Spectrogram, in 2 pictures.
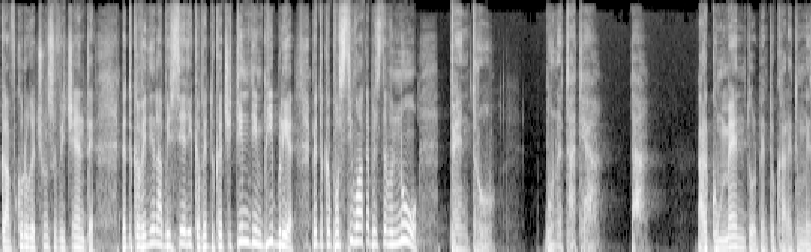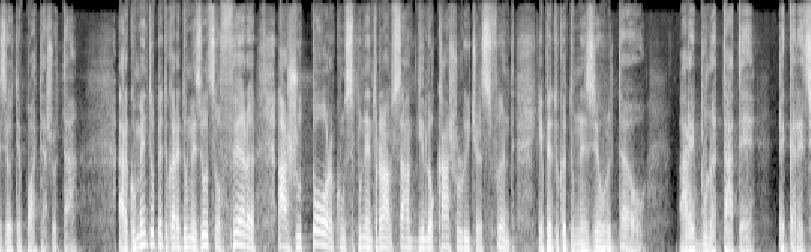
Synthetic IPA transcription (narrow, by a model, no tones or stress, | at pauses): kəamfəkut̪ɾuɡət͡ʃiunʲsufit͡ʃient̪e̞pe̞nt̪ɾukəvenimlabise̞ɾikəpent̪ɾukət͡ʃit̪imd̪inbiblijepent̪ɾukəpost̪imoat̪əpest̪əmnu | pe̞nt̪ɾṵ | bunət̪ʰat̪ea̰ | t̪a | a̰rɡume̞nt̪ulpe̞nt̪ɾukʰa̰ɾed̪umne̞ze̞wt̪e̞poa̰t̪eaʒṵt̪a̰ | a̰rɡument̪ulpent̪ɾukaɾe̞d̪umneze̞wt̪so̞fe̞ɾəaʒut̪o̞rkumspunent̪ɾunapsad̪inlo̞kaʃulːujt͡ʃe̞lsfɨnt̪jepe̞nt̪ɾukəd̪umne̞ze̞wṵlt̪ə̰w | a̰ɾe̞bunət̪at̪e̞ | pe̞ka̰ɾet̪sʲ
